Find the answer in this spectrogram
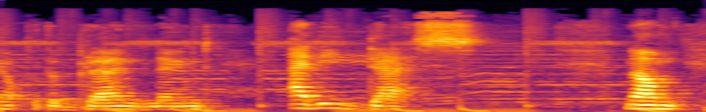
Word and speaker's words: adidas: with a brand named Eddie does now the other pronunciation that I have heard is adidas now adidas would make sense if the guy's name was a dealer but that's not the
